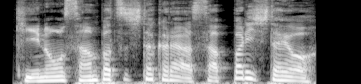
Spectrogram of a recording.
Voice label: man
